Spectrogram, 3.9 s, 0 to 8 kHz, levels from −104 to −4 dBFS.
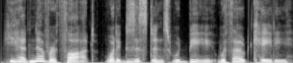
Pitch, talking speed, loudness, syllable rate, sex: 205 Hz, 155 wpm, -16 LUFS, 4.6 syllables/s, female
